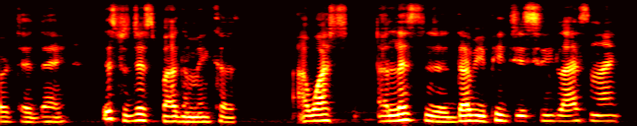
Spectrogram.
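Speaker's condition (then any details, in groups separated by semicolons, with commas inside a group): Multiple sclerosis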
